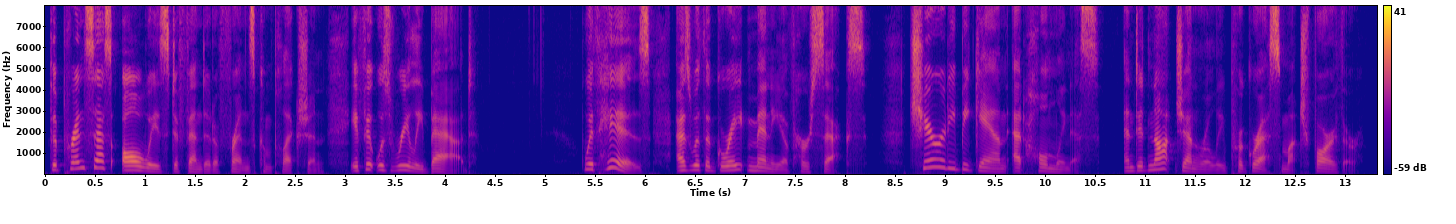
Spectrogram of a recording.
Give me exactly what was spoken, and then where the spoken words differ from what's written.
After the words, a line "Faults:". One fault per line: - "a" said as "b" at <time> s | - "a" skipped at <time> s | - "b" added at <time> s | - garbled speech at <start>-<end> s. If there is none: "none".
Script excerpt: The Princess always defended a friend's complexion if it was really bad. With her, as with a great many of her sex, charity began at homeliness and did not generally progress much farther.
The Princess always defended a friend's complexion if it was really bad. With his, as with a great many of her sex, charity began at homeliness and did not generally progress much farther.
Faults:
- "her" said as "his" at 5.5 s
